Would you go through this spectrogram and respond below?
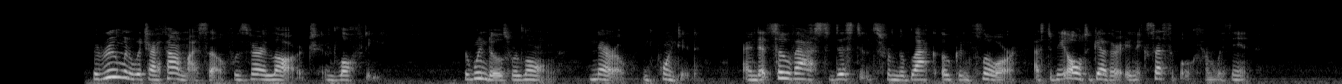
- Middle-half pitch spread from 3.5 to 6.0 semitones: No, average, 3.0 semitones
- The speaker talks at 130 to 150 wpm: No, average, 165 wpm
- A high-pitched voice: Yes, high, 225 Hz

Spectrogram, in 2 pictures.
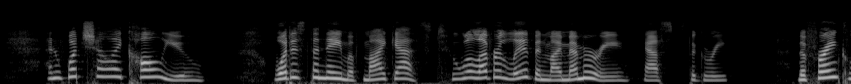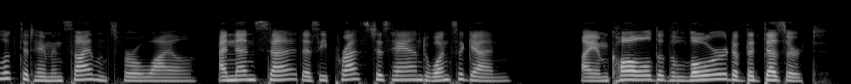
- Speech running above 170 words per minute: Yes, average, 180 wpm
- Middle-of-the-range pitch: No, high, 210 Hz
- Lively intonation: Yes, wide, 5.7 semitones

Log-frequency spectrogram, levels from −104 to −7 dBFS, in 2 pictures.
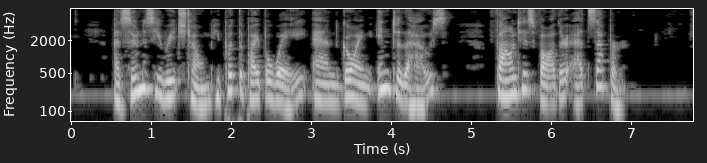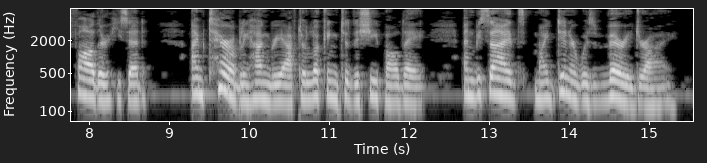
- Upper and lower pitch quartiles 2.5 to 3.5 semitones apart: No, average, 4.7 semitones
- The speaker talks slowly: No, average, 170 wpm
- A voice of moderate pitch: Yes, medium, 175 Hz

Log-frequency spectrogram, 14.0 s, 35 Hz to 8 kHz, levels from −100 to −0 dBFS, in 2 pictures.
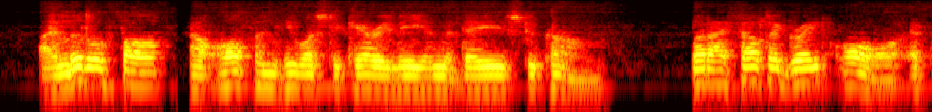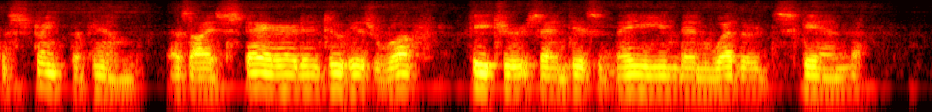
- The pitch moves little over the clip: No, average, 3.1 semitones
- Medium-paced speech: Yes, average, 165 wpm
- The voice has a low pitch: Yes, low, 110 Hz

